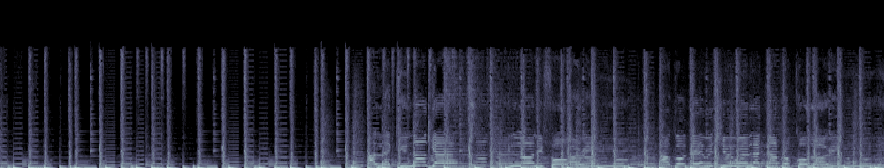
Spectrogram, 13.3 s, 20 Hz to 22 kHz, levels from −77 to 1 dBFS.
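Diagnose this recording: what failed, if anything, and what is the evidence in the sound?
No stage in the chain shows a failure: the signal carries no dropouts, clipping, distortion, noise bursts, timing breaks or level jumps that would point to a problem anywhere from capture to playback.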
